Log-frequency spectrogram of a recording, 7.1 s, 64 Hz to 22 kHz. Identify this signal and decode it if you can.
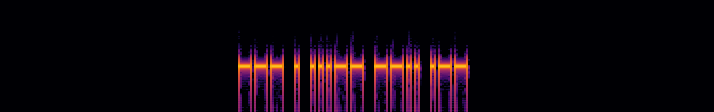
Morse code, heard as a keyed tone, about 30 wpm, 700 Hz. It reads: OE3ZW
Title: DXCC-100 Call Signs - 5 Characters - Repeated 3x - 30wpm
